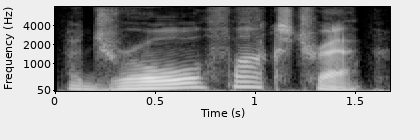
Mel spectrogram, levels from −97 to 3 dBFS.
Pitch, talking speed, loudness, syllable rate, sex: 120 Hz, 145 wpm, -15 LUFS, 2.7 syllables/s, male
